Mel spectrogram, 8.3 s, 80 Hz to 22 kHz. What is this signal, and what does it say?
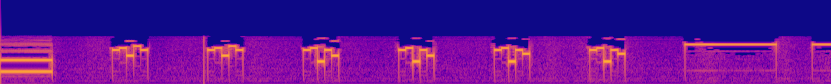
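Five-tone selective call (ZVEI), heard as quick runs of five tones, tones of about 70 ms. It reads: 89508 89508 89285 89285 89286 89286
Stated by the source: ZVEI five-tone selective call for address 89220, received by SDR at feuerwehr-orlamuende (Orlamünde fire brigade).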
